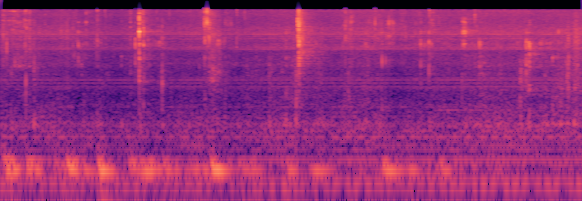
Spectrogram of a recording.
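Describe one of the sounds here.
A fork scrapes and clinks in a bowl.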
